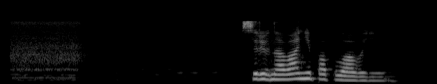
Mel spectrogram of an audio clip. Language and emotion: Russian, neutral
